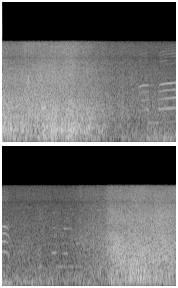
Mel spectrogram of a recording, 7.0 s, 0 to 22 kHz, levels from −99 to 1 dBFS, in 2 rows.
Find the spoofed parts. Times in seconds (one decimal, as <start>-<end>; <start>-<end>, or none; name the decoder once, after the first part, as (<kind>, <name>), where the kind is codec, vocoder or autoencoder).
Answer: none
